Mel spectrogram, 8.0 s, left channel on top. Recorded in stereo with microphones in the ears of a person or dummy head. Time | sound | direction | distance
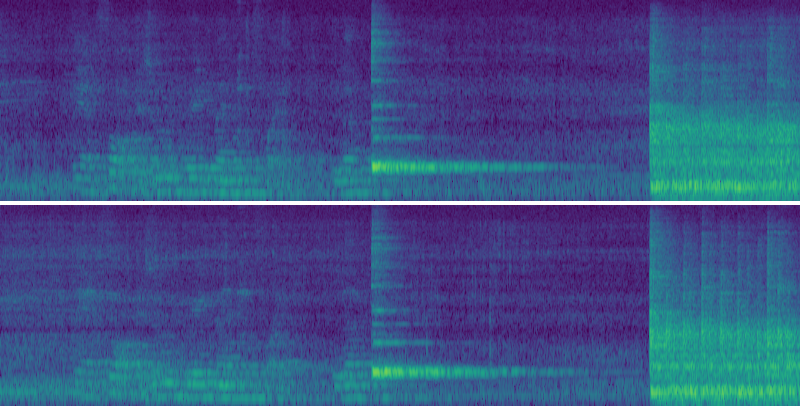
0.7 | a man speaking | 60° left (ahead or behind) | 2.5 m
3.7 | a cowbell | 30° left (ahead or behind) | 2 m
6.5 | knocking | 15° right (ahead or behind) | 1.4 m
